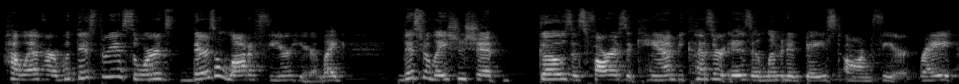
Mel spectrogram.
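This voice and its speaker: A woman's voice: medium pitch, a little slow, pushed and bright. A woman giving a casual, candid tarot reading as a channel host, chatting informally and repeating phrases for emphasis. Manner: candid and informal, with mild swearing. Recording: distant mic, background noise with clicks.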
